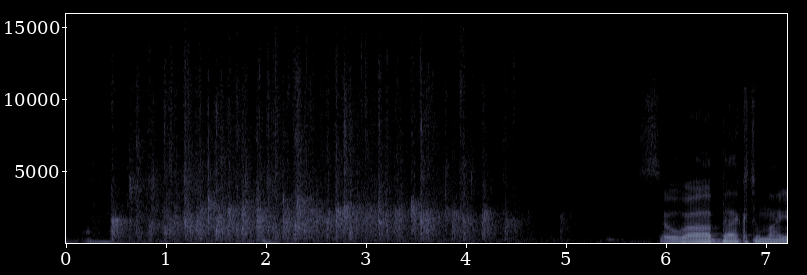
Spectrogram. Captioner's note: applause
